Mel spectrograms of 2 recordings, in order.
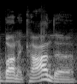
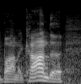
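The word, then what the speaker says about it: Abanikanda: And a nice little gain afterwards as a Banakanda with the run, and Israel Bonaconda, boy, that's how you actually say his name, Bonaconda.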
